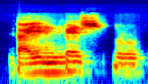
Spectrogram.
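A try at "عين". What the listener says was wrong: আইন, আইন, গইন নয়। গইন হলো ওখানে ওখানে একটা নোক্তা থাকতো, আইনের উপরে নোক্তা থাকতো।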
